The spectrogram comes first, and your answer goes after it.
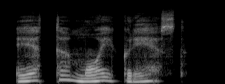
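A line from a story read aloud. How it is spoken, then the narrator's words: Quiet. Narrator (Russian): тихо сказала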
